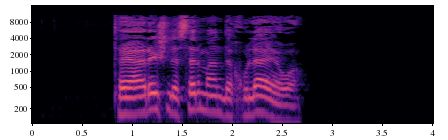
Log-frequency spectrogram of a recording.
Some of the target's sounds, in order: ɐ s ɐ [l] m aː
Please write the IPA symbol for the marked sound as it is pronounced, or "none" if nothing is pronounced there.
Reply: ɾ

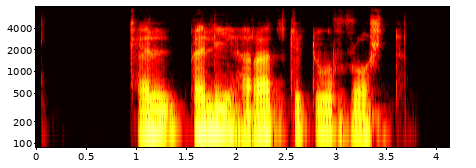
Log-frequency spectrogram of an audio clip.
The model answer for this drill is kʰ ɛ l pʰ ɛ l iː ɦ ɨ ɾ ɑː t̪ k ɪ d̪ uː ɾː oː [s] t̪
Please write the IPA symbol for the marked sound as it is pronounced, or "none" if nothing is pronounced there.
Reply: ʃ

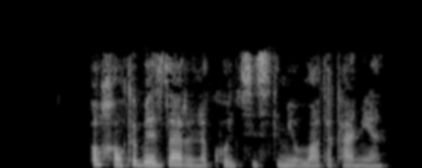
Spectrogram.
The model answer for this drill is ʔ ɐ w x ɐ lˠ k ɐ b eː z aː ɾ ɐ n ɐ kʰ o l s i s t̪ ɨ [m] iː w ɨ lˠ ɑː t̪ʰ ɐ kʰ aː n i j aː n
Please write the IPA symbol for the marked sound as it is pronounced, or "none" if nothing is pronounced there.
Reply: m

